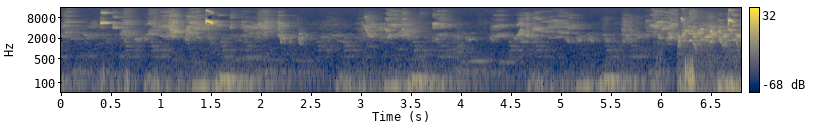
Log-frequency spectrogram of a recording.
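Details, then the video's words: Cit keres bird singing for use as a songbird training master, without stimulants. Scattered high chirps and buzzy twitters occur in clusters, with low humming noise and a few knocks underneath. "Tanpa Doping Ngalas Tiada Henti/Cabe Cabean/Cit Keres Nembak Buat Masteran"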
